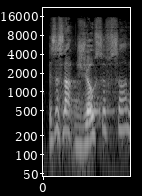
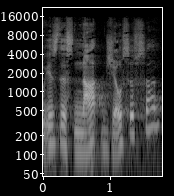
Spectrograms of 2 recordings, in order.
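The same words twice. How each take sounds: First: Higher, rising, doubting; scoffing rhetorical question; incredulous question. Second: Soft, low wondering question, almost to yourself; murmured puzzled aside; hushed musing question. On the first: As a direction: lift it in disbelief, stress on not. Repeating the townspeople's question. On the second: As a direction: quietly turn the question over. Pondering the townspeople's question. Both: Retold or imitated.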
